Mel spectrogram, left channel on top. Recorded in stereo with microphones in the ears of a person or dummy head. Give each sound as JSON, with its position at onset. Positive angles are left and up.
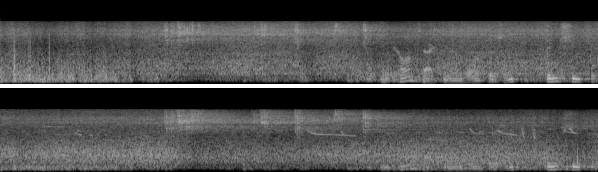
{"t": 1.6, "sound": "chewing", "side_deg": -5, "distance_m": 1.4}
{"t": 3.8, "sound": "a man speaking", "side_deg": 75, "distance_m": 0.5}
